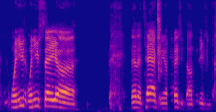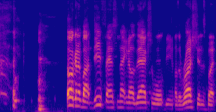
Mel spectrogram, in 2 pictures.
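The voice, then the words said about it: Slight Southern American accent. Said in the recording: “You got that Southern accent going. ... being from the Midwest, but I've lived here for 16 years, so I've started to pick up a little bit.”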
